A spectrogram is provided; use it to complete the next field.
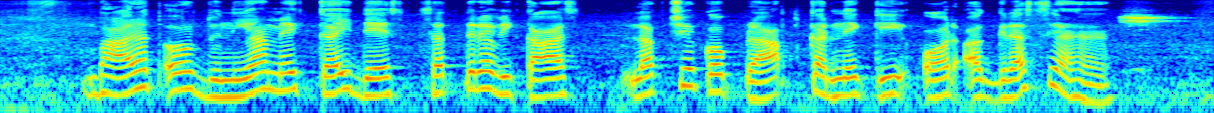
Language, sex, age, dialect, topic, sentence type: Hindi, male, 25-30, Kanauji Braj Bhasha, agriculture, statement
